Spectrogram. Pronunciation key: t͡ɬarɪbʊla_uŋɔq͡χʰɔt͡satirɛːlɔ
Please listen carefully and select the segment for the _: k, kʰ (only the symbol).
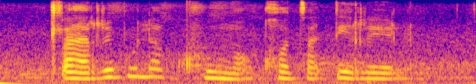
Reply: kʰ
